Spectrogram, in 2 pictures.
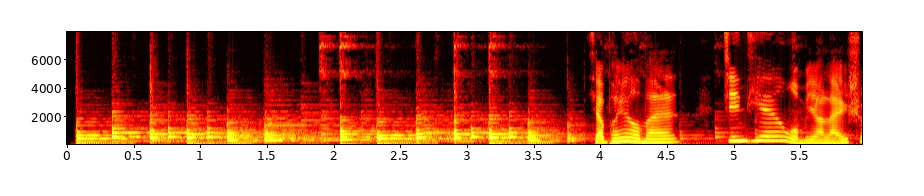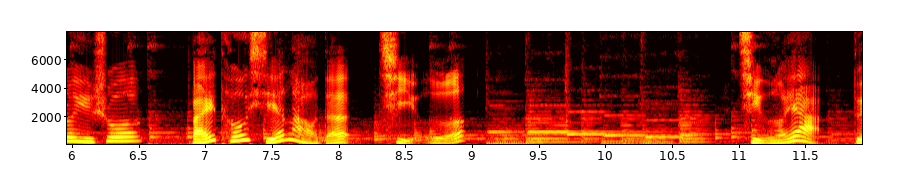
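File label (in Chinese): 科普节目动物探秘少儿亲切; 科普节目动物探秘萤少儿亲切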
